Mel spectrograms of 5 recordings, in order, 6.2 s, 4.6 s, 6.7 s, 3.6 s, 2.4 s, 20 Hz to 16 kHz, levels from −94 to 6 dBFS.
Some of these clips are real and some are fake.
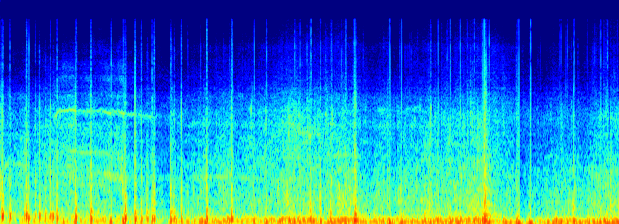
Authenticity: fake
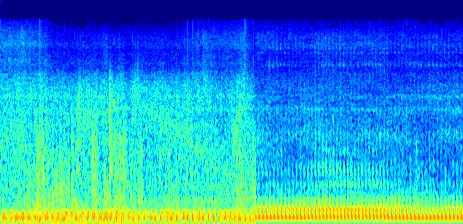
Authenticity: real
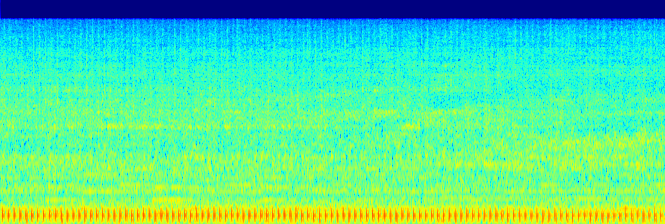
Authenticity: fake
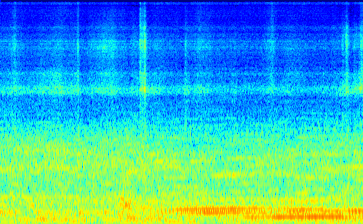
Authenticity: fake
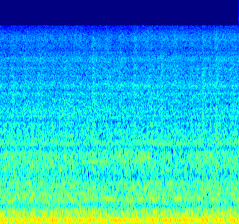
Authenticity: fake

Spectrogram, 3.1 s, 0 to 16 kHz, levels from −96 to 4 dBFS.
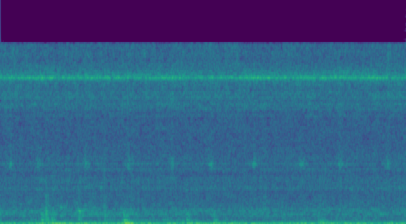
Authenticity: fake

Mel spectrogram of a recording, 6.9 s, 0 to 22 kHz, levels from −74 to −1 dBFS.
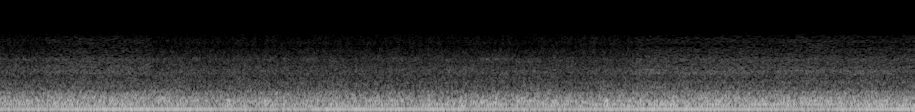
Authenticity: real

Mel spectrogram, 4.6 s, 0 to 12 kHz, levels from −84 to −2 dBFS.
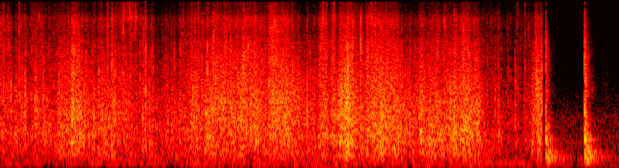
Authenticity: real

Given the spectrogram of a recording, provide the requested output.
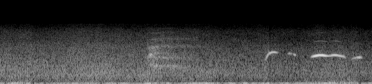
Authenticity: real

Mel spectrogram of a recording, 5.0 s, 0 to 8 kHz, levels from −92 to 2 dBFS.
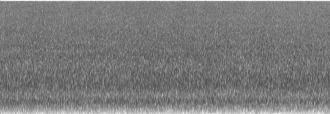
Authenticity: real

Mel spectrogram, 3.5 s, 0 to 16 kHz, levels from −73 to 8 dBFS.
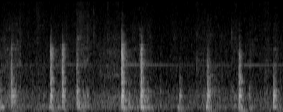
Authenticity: real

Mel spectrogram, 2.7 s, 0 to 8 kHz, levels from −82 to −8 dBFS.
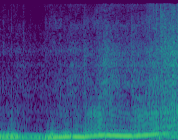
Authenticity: real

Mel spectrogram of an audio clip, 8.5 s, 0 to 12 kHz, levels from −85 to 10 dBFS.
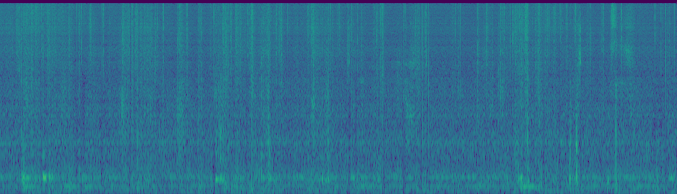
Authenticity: fake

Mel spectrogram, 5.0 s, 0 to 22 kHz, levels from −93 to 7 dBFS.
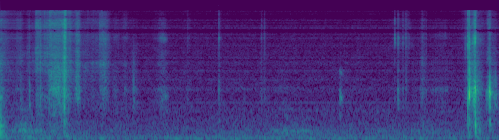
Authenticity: fake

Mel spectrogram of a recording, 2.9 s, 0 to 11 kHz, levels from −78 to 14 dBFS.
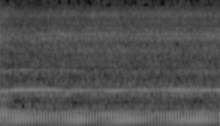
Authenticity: real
